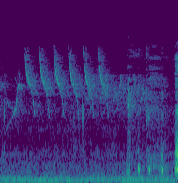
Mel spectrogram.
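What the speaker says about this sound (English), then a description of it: "I hear that bird. Let's listen." A bird sings in a backyard bird sanctuary, a clear series of about six rising-falling whistled notes in quick succession, fairly near, followed by faint scattered clicks and a louder knock at the end over low steady background hum.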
